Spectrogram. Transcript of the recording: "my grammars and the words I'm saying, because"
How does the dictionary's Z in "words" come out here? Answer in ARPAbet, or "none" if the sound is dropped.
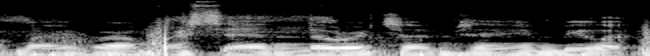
S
